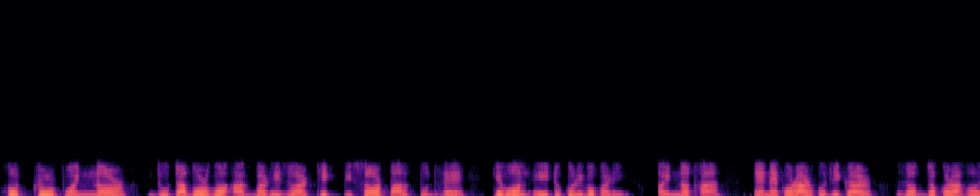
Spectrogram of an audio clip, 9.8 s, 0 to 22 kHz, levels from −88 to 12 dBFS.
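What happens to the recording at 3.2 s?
At 3.2 s you're hearing the same G.729 codec coloring that runs through the whole clip, not a one-off glitch. The speech is rebuilt from a vocal tract filter, a pitch predictor and a handful of pulses per frame, at a rate that points to 8 kbit/s. The line band sits around 150 Hz to 3.7 kHz with nothing above 3.8 kHz, so it sounds muffled, a bit rough and synthetic.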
